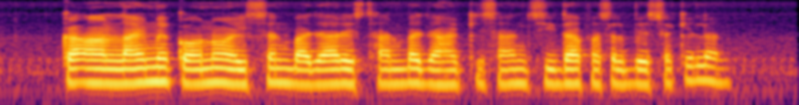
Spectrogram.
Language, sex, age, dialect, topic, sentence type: Bhojpuri, male, 18-24, Western, agriculture, statement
